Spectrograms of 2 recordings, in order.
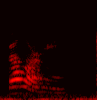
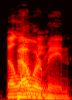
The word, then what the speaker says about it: Bellarmine: Let's see if you can hear it to get the pronunciation right. Bellarmine. Did you hear that? – Bellarmine.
